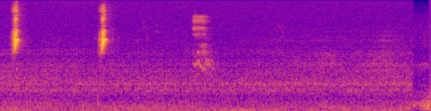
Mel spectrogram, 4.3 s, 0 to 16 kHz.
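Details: A juvenile Barn Swallow perched on a gate railing at Elmley, Isle of Sheppey, Kent, UK, on 28 August 2025, gives two sharp, high chirps about a second apart, then a softer, buzzier note, over a low steady hum.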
